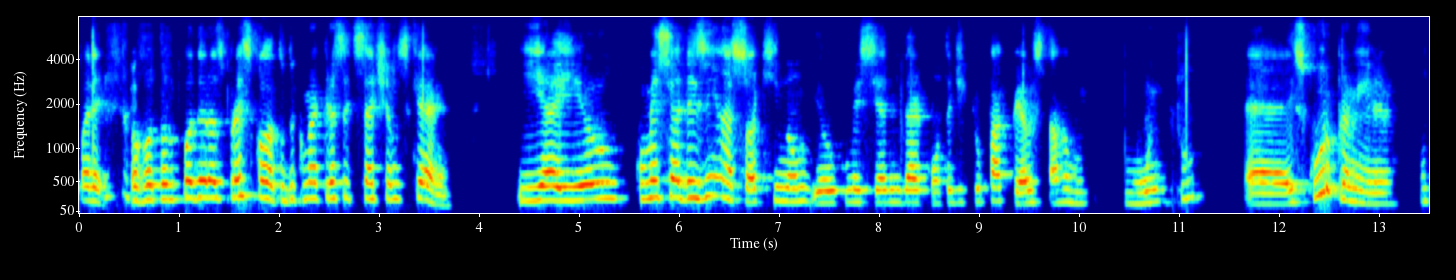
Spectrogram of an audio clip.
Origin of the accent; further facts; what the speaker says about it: Duque de Caxias, Rio de Janeiro, Brazil; É, eu sou aqui da Baixada Fluminense, Duque de Caxias, né?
